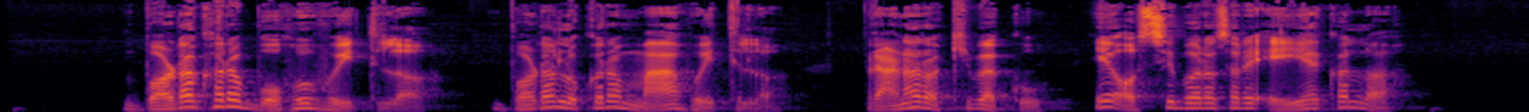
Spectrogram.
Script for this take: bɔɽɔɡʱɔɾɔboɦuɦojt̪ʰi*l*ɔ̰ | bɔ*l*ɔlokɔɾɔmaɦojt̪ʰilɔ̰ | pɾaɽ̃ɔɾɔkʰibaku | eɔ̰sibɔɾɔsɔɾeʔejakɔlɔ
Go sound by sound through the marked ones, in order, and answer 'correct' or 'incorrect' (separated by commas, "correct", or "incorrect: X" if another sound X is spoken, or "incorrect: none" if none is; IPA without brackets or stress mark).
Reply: correct, incorrect: ɽ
